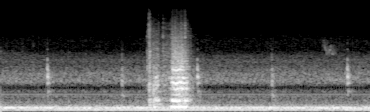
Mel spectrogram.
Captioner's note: chair scrape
